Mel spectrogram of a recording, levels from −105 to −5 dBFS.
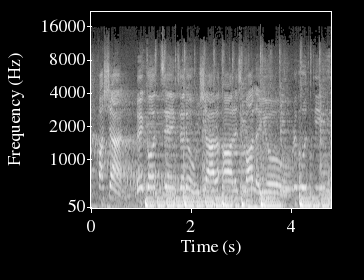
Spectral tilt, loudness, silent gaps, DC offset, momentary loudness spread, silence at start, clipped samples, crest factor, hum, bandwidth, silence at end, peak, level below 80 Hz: -5 dB/octave; -15 LUFS; none; under 0.1%; 5 LU; 0 s; under 0.1%; 14 dB; none; 12 kHz; 0 s; 0 dBFS; -20 dBFS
